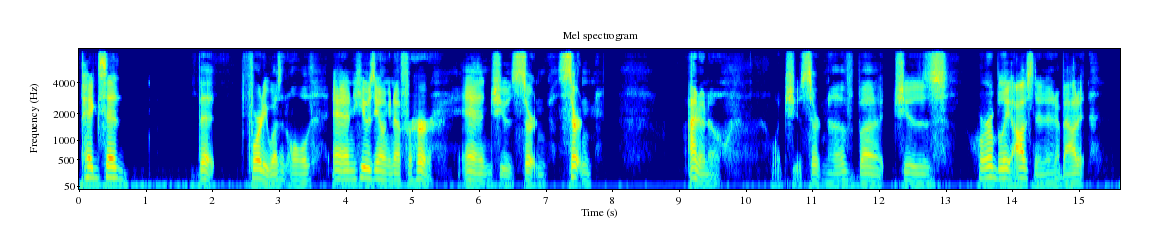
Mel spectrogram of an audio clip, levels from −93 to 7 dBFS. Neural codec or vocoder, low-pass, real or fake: vocoder, 44.1 kHz, 128 mel bands every 512 samples, BigVGAN v2; 7.2 kHz; fake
